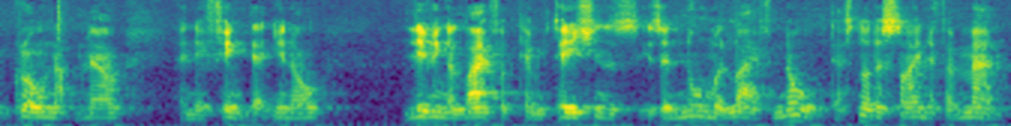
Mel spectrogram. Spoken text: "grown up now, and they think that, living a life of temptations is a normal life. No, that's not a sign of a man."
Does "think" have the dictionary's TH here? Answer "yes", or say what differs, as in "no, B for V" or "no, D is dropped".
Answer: yes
